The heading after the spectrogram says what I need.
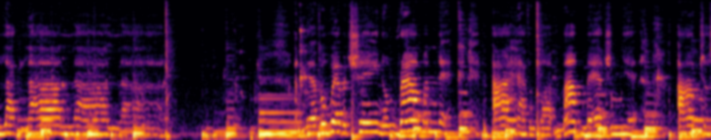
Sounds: Music

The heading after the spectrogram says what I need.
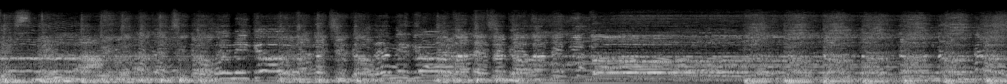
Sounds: Singing, A capella

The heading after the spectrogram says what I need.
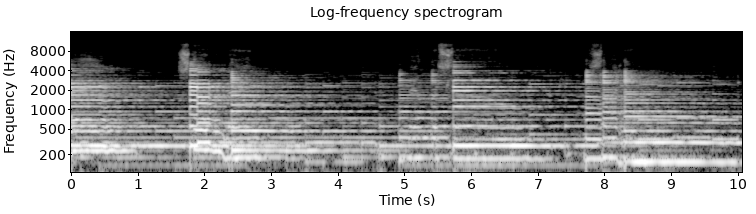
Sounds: Music

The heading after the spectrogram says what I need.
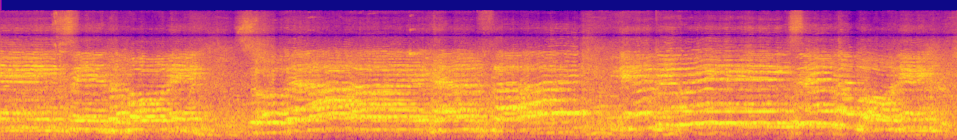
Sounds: Speech, Choir

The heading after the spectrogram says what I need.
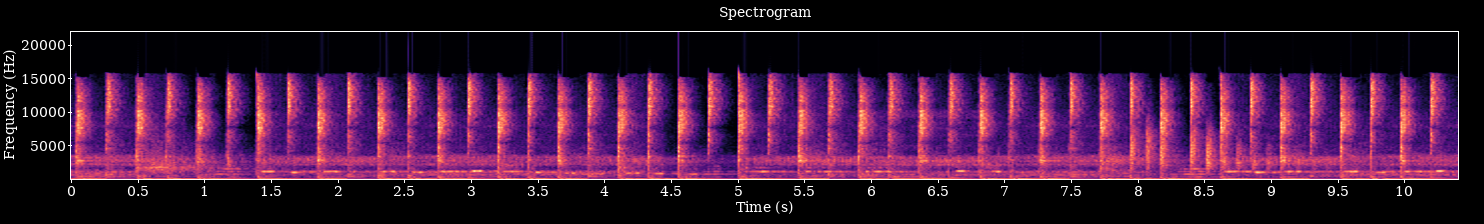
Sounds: Electronic music, Music

